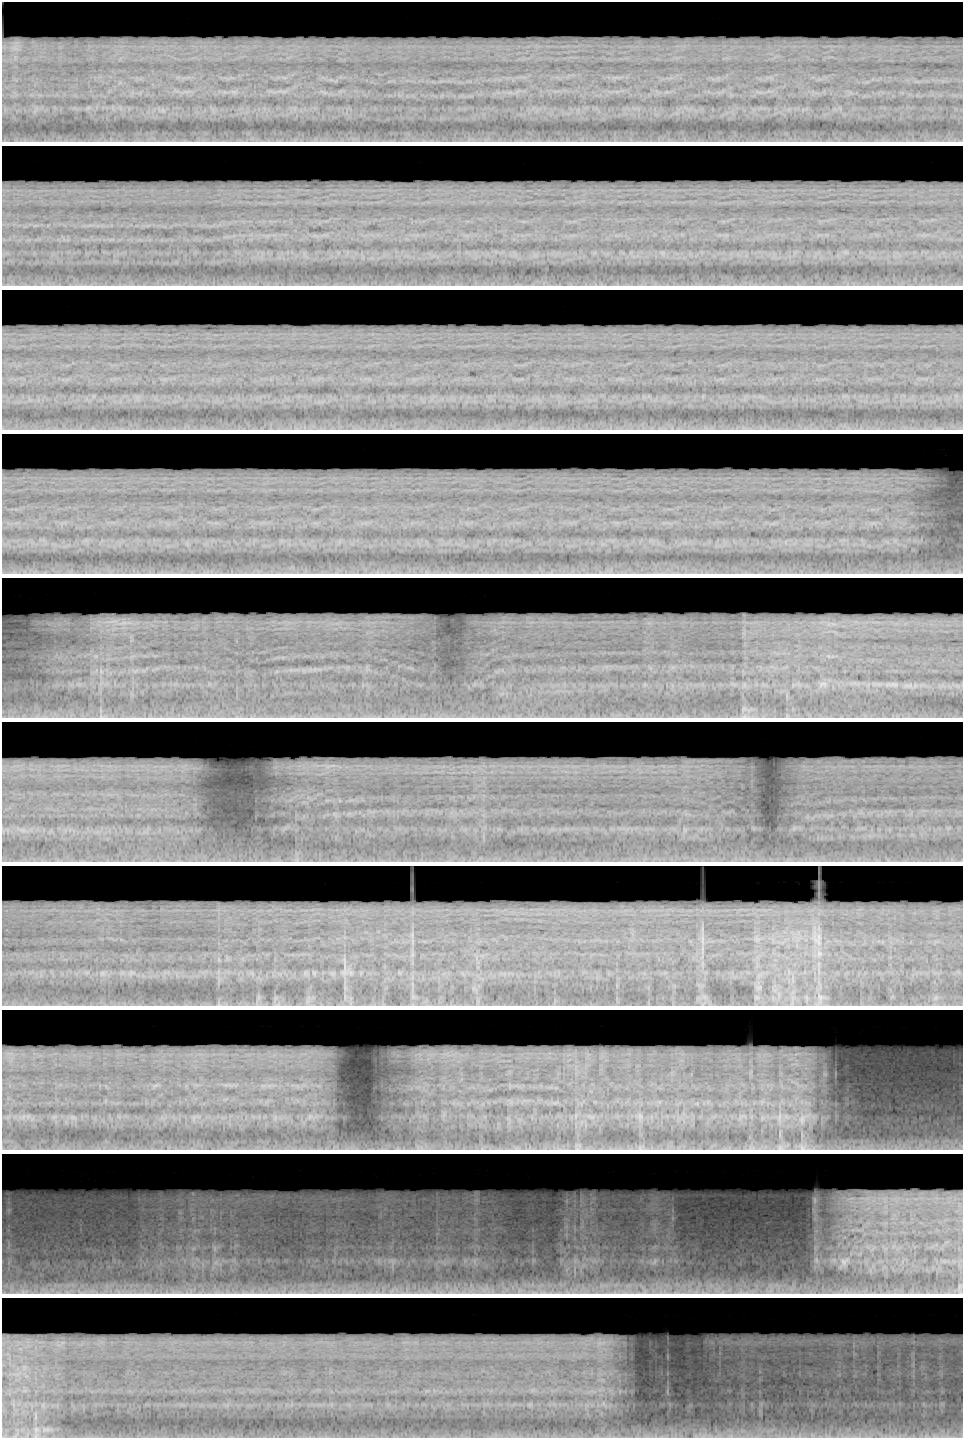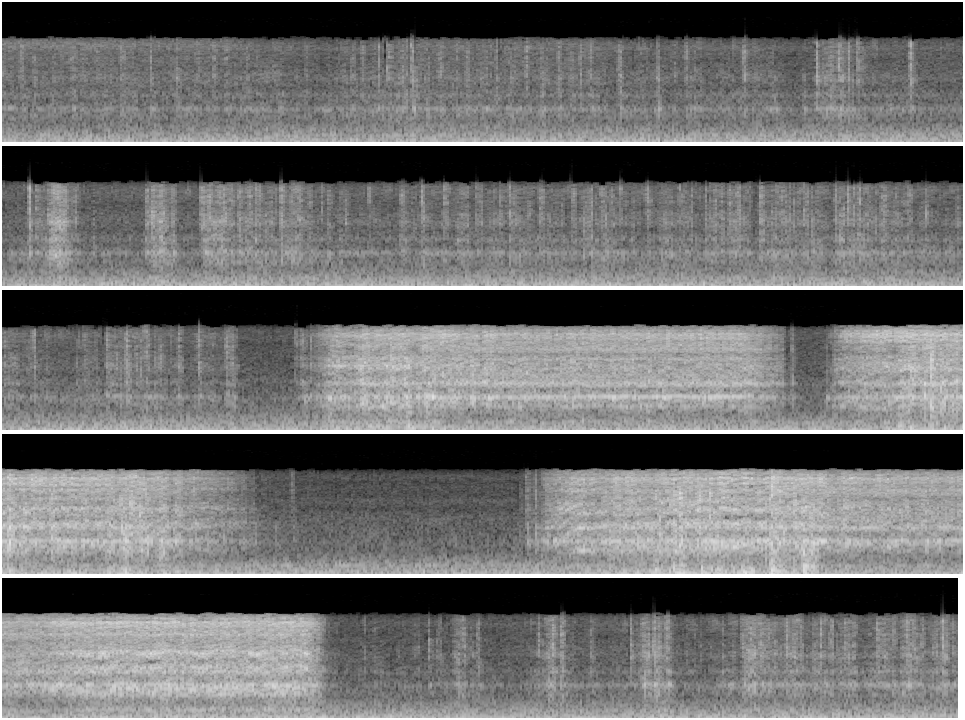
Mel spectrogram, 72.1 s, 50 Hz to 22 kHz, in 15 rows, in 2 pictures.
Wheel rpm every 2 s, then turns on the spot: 240, 210, 210, 230, 230, 230, 230, 230, 230, 180, 140, 230, 190, 190, 200, 220, 230, 180, 150, 10, 10, 130, 220, 40, 20, 20, 20, 20, 20, 70, 180, 110, 80, 230, 100, 30.
38-42 46-58 68-72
